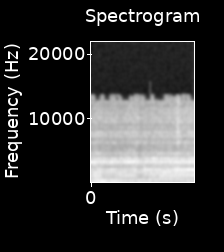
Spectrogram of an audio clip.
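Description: A Lamborghini Super Trofeo race car at Zandvoort shifts gear mid-race, its loud, close engine note a steady harmonic wail with a slight pitch change partway through.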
